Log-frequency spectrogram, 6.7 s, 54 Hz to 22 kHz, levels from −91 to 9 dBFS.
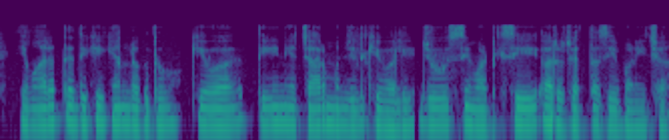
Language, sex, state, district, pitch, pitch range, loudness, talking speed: Hindi, male, Uttarakhand, Tehri Garhwal, 110 Hz, 105-110 Hz, -41 LUFS, 180 wpm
